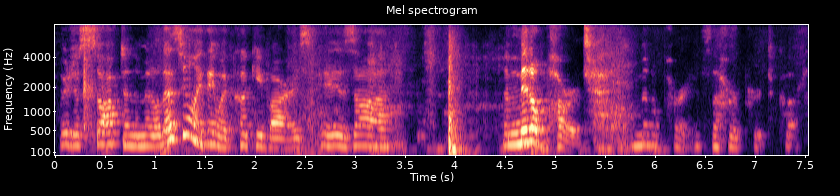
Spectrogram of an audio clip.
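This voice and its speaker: Middle-aged woman, mid-pitched voice, live stream host, casual, motherly, rambling and halting delivery, reads comments aloud. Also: animated, background noise. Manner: motherly, advising. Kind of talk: casual live chat, reading viewers' messages aloud.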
